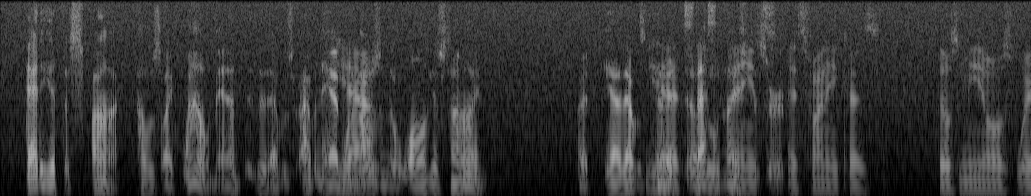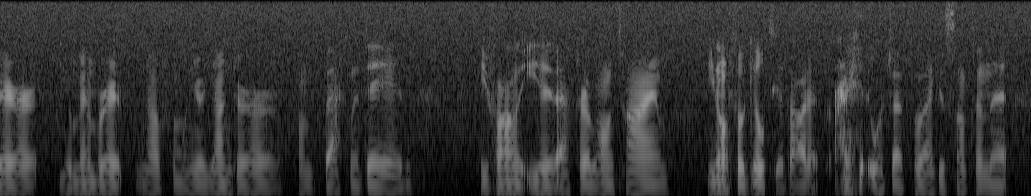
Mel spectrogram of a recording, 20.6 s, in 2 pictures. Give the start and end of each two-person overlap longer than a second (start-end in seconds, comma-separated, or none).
6.6-7.8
